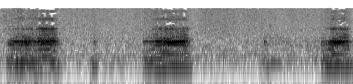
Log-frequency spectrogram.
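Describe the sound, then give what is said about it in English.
A dog snores, three loud, rasping breaths at slow, regular intervals, each about a second long, with a steady low hiss in between and no talking. “This is actually one of my dogs. This is Thor snoring”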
